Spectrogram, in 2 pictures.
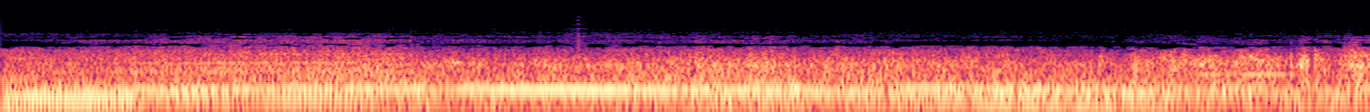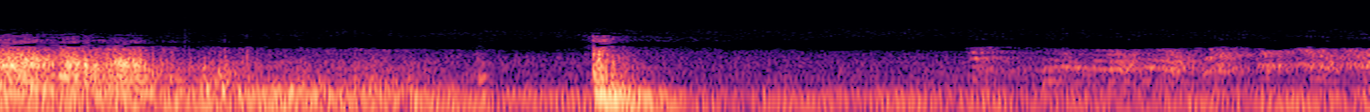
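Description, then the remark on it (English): A car engine rumbles steadily with a low hum as it drives up to a house, then eases off and quiets as the vehicle comes to a stop. A single sharp thump follows, then a softer murmur. “Spotlighted in the glare from the car, they embraced and kissed, and the girl fumbled in her purse for a key.”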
